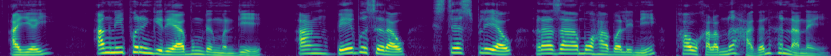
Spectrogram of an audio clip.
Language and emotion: Bodo, happy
